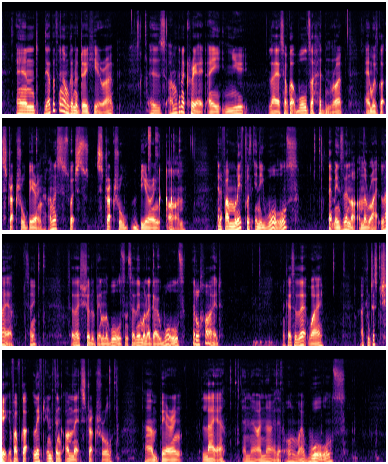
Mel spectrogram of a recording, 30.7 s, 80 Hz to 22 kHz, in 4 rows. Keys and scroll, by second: 20.5 super+l.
